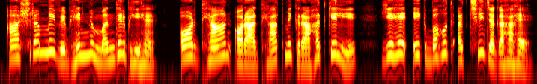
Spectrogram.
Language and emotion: Hindi, neutral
